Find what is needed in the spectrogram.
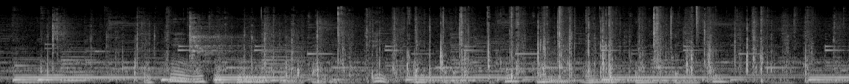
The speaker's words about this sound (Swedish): En man på häst rider förbi.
